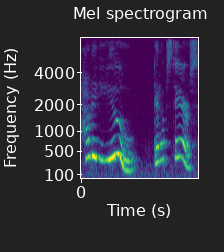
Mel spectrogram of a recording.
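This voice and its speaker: This is a squeaky, put-on character voice with an extremely high pitch. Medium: read story.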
